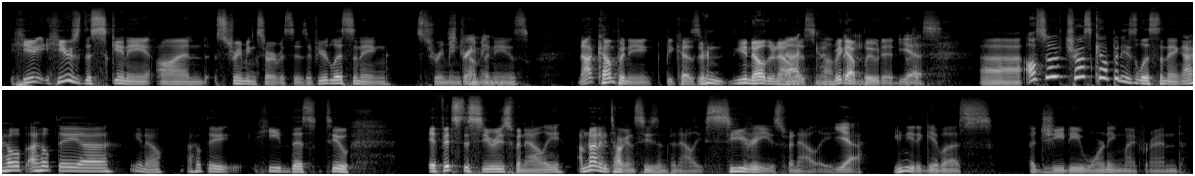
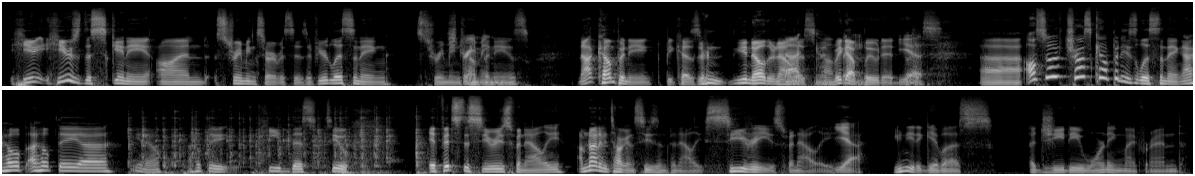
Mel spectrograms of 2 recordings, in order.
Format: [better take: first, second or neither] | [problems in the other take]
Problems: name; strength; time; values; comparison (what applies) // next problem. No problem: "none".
first | keyboard typing; faint; from 13 to 16 s; peak 10 dB below the speech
